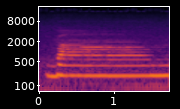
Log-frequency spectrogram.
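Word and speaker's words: वं: You go VAM, like Really that.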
